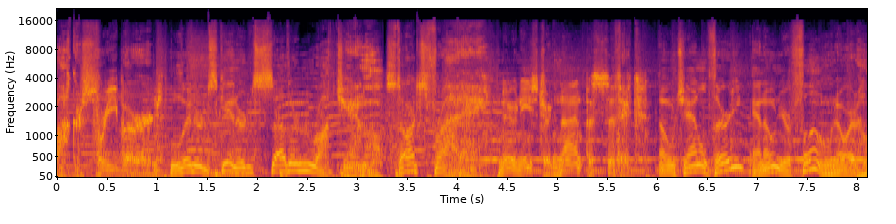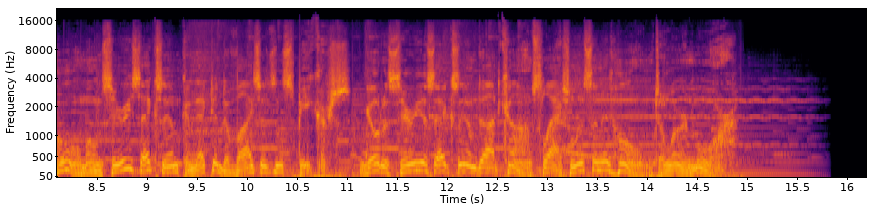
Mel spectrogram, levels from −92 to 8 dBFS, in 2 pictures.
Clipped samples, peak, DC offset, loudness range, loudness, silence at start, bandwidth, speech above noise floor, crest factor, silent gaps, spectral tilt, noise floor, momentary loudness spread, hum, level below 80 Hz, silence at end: under 0.1%; -2 dBFS; under 0.1%; 1 LU; -13 LUFS; 0 s; 17 kHz; 40 dB; 10 dB; none; -4.5 dB/octave; -53 dBFS; 3 LU; none; -26 dBFS; 0.65 s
